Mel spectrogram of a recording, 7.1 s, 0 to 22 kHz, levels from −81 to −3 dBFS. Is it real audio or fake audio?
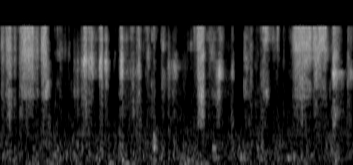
fake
